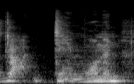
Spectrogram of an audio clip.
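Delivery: loud troll voice outburst. Telling a story, the speaker voices the figure in the cave: retelling a character's outburst. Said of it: "And he goes".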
